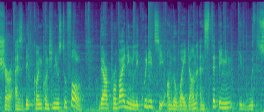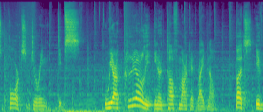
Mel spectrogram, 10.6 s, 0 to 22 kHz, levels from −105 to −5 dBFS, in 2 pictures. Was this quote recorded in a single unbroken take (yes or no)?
yes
